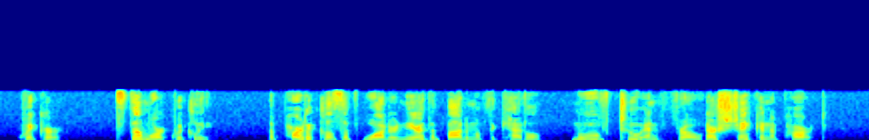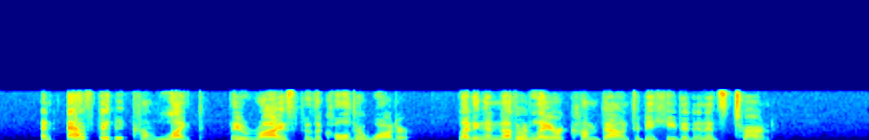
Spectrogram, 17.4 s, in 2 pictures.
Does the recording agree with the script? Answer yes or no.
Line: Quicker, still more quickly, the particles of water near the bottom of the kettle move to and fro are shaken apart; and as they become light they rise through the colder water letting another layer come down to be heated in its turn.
yes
